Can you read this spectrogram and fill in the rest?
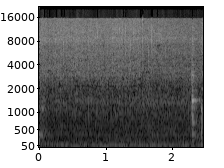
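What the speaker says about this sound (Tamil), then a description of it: "வெண்டைக்காய் அந்த ஆயிலே நல்லா வதங்கிக்கிட்டு இருக்கு" Sliced okra sautéing in oil in a pan, a steady soft sizzle with a brief clink or stir near the end.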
